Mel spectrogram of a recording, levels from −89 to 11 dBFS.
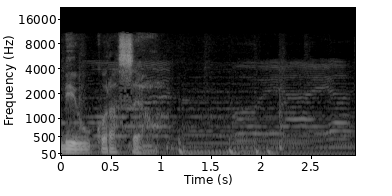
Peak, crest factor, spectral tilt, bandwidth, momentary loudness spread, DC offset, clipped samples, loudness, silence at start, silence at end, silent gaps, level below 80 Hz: -14 dBFS; 22 dB; -3 dB/octave; 11.5 kHz; 22 LU; under 0.1%; under 0.1%; -30 LUFS; 0 s; 0 s; none; -54 dBFS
